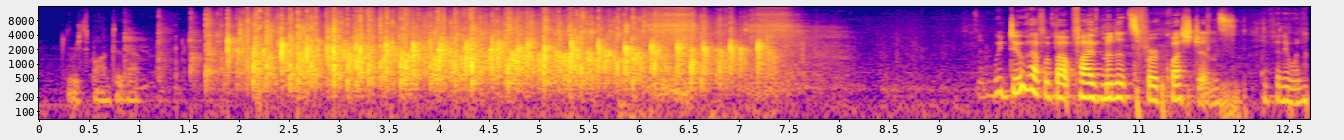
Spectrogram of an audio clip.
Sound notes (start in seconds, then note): 1.2 clapping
